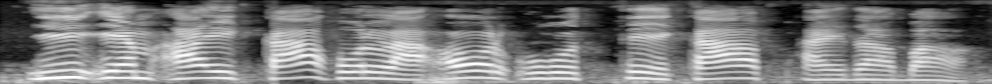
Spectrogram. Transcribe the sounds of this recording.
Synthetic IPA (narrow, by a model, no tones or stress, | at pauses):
iemaikaɦolːaʔɔːɾot̪ekapʰajd̪aba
